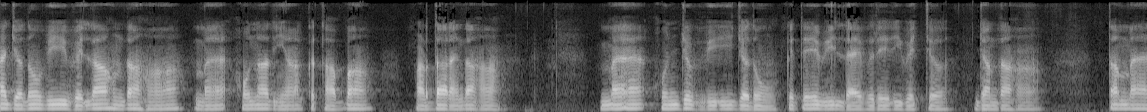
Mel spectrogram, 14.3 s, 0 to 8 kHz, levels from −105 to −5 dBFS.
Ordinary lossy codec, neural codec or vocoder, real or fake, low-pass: AAC, 32 kbps; vocoder, 22.05 kHz, 80 mel bands, Vocos; fake; 7.2 kHz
